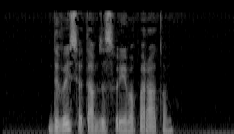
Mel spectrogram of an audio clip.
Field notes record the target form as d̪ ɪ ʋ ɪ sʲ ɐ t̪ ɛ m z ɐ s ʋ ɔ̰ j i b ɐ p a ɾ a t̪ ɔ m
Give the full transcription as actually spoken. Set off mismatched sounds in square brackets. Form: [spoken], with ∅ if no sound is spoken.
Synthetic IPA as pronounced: d̪ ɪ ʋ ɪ sʲ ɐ t̪ [a] m z ɐ s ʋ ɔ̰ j i [m] ɐ p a ɾ a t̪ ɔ m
